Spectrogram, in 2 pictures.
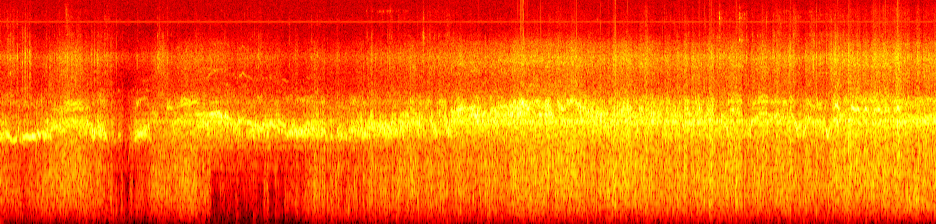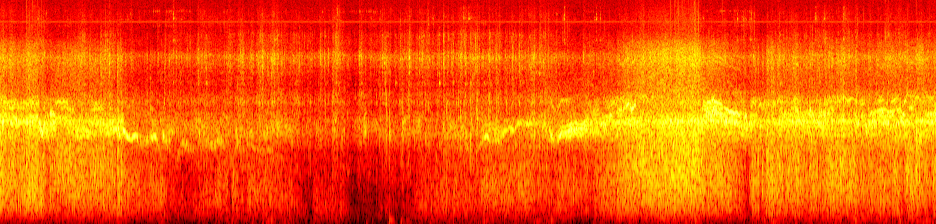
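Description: Mountain bike descending fast on a dirt forest trail: rushing tyre and wind noise with a steady high-pitched buzz whose pitch wavers. Both drop away for a few seconds a little past the middle, then return.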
